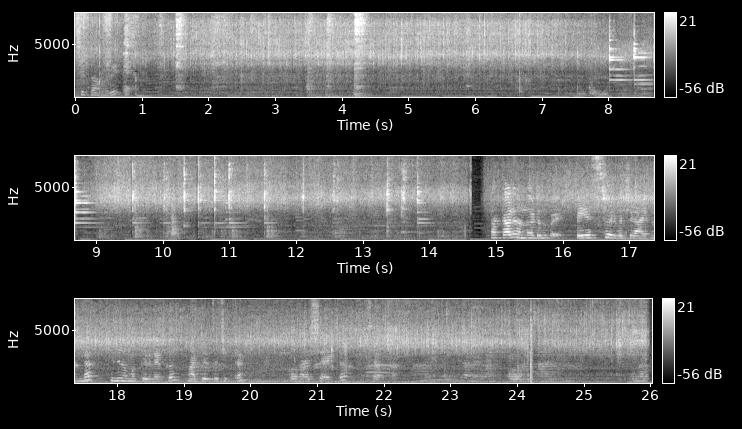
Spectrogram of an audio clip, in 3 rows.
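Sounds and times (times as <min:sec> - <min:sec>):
steel spoon scraping a pan: 0:00.0 - 0:04.6, 0:08.0 - 0:14.6
masala sizzling in a pan: 0:00.0 - 0:26.0
metallic ring: 0:08.0 - 0:09.1.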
